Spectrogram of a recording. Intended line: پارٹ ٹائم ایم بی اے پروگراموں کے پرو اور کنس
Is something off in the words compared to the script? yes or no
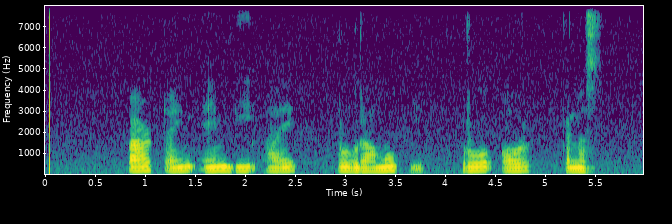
no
